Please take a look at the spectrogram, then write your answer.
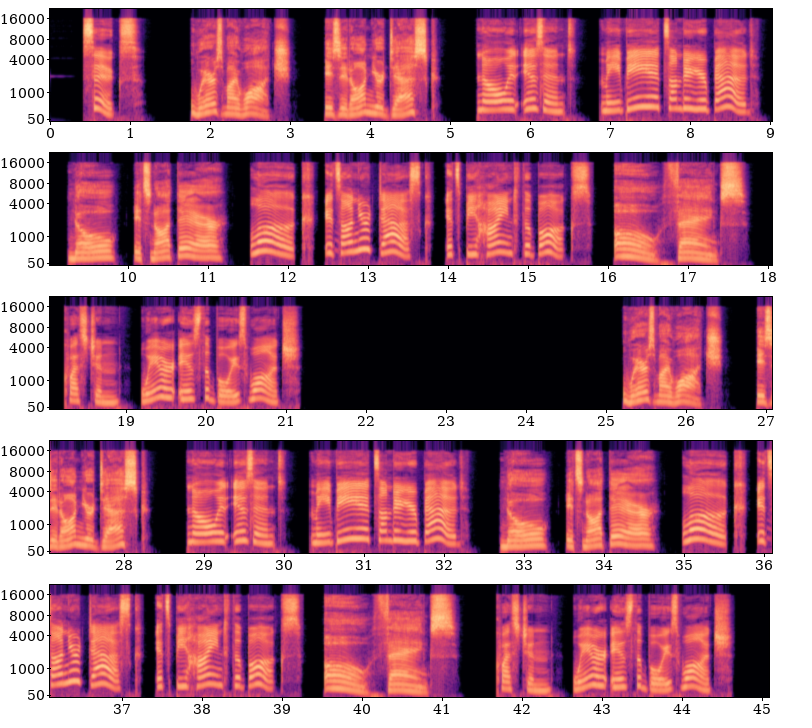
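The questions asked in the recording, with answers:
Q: Where is the boy's watch?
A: On his desk, behind the books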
